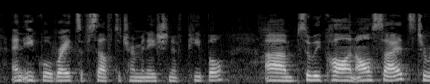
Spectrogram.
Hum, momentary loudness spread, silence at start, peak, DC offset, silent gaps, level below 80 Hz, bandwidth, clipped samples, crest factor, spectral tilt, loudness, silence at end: none; 10 LU; 0.1 s; -4 dBFS; under 0.1%; none; -60 dBFS; 11.5 kHz; under 0.1%; 16 dB; -4.5 dB/octave; -21 LUFS; 0 s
